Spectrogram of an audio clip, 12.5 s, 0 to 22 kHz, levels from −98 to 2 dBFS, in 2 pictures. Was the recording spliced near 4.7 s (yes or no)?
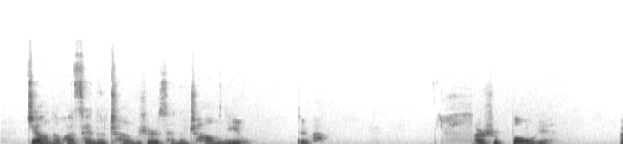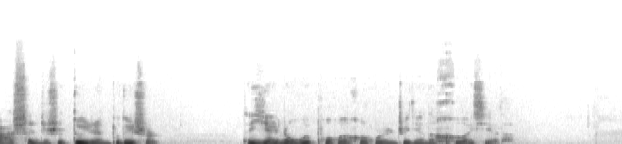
yes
